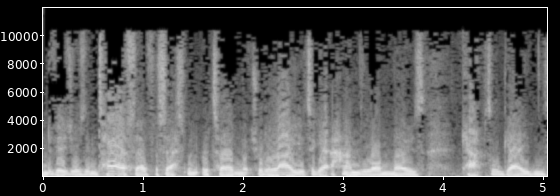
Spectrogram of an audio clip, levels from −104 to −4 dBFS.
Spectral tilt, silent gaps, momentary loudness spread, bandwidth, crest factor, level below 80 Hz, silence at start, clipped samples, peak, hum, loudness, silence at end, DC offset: -6 dB/octave; none; 5 LU; 11 kHz; 8 dB; -36 dBFS; 0 s; under 0.1%; -6 dBFS; none; -14 LUFS; 0 s; 2%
